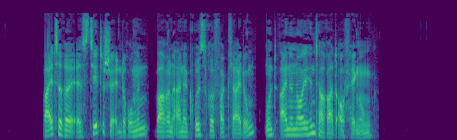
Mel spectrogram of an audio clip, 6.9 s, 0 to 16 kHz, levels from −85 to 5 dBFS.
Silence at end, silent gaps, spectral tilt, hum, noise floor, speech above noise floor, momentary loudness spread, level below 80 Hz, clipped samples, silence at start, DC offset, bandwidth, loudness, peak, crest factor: 1.3 s; none; -3.5 dB/octave; none; -83 dBFS; 64 dB; 8 LU; -58 dBFS; under 0.1%; 0.65 s; under 0.1%; 11.5 kHz; -19 LUFS; -2 dBFS; 20 dB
